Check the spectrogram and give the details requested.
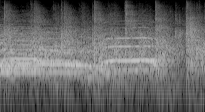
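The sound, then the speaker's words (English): An audience in Portland, Oregon applauds the cast of a script reading as they come on stage, a dense, steady wash of many hands clapping that stays loud throughout and tapers only slightly at the end. “So give a big round of applause for your cast as they come on stage right now.”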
